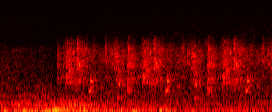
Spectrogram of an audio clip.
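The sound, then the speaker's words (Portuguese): Water splashes in quick, rhythmic bursts as someone swims with steady strokes through cold floodwater, moderately loud, starting after a brief quiet moment and continuing without any voices. “Mas enchente não é legal. É fria e eu tô cansado de tanto nadar.”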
